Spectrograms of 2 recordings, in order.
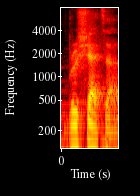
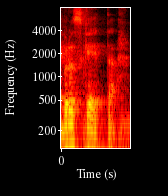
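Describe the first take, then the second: First: It is said with a non-Italian, Americanized pronunciation. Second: It is said with a native Italian pronunciation. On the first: The speaker calls it wrong. "no Neapolitan says bruschetta" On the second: The speaker calls it right. "They all say bruschetta"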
